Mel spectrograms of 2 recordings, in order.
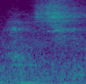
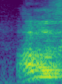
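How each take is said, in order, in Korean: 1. 이 단어는 작게, 거의 속삭이듯 말하는 거예요. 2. 이 단어는 크게 부르는 거예요. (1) "그 다음 거는 작게 부르잖아요" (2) "큰 소리로 먼저 부르고"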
